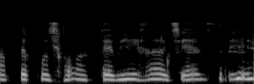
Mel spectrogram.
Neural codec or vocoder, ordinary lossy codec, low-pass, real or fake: codec, 44.1 kHz, 7.8 kbps, DAC; none; 7.2 kHz; fake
